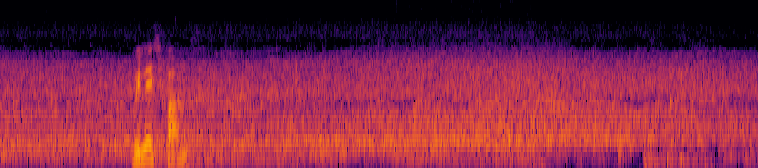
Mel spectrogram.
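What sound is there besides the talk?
waterfall flowing near a village farm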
